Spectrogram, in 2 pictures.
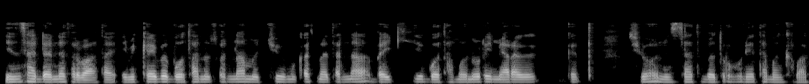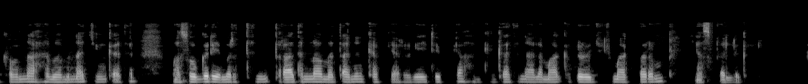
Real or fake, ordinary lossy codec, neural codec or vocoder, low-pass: real; MP3, 48 kbps; none; 7.2 kHz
